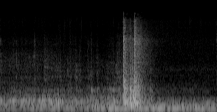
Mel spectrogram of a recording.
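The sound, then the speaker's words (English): A protective shield over a spaceport is slid aside: a brief, bright sliding whoosh lasting about a quarter second rises over a steady low mechanical hum, then fades back into the hum. “On the following morning, when Kreifer went to the conditioning room as prescribed by the buzzer, Reichard drew Aelin over to the spaceport and slid aside the protective shield.”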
